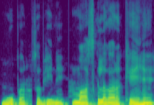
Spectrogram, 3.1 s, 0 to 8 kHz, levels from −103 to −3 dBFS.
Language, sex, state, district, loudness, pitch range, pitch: Hindi, male, Uttar Pradesh, Muzaffarnagar, -15 LUFS, 120-130 Hz, 125 Hz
